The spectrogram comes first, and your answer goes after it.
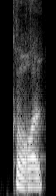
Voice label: "caul", Indian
